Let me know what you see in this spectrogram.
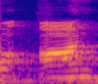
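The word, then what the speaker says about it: own: Of means की your यानी कि अपनी अपनी आन इसको ऑन पढ़ा जाएगा। डब्ल्यू साइलेंट रहता है यहां पर।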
